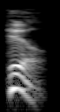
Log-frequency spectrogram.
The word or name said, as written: hill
